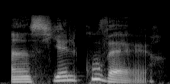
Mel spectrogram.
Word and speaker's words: couvert: Un ciel couvert, final T not pronounced.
